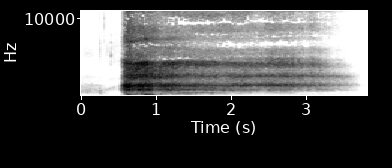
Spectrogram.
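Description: A long, deep inhalation during a yoga breathing exercise: a loud, airy rush of breath that starts abruptly, holds for about three seconds and fades at the end, heard alone.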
